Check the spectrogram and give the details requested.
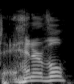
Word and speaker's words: Henryville: I am being told that Henryville is pronounced Hennerville.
